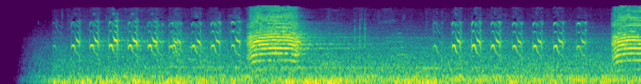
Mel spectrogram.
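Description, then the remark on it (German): A dense chorus of various parakeet species from South America and Southeast Asia chattering and calling in a large open-air aviary in Charlottenburg, Berlin, next to the Kurfürstendamm, with rapid repeated chirps and two louder, harsher squawking bursts over a constant busy background of bird noise. “Sie hören verschiedene Sittigarten aus Südamerika und Südostasien.”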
